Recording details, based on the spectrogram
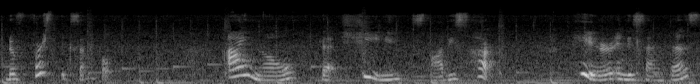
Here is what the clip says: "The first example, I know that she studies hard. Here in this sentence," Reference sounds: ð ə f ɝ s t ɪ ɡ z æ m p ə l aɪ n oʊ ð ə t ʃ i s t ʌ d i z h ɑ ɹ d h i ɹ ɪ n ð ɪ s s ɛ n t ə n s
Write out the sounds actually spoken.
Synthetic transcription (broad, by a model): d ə f ɝ s t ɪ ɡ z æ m p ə l aɪ n oʊ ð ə t ʃ i s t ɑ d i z h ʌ ɹ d h i ɹ ɪ n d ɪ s s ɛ n t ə n s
